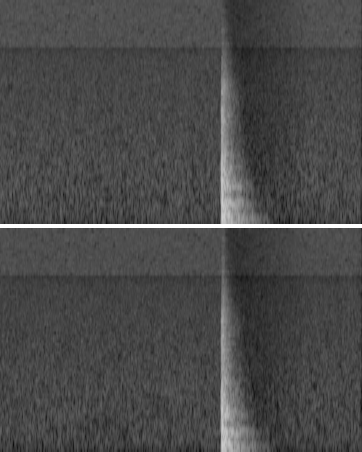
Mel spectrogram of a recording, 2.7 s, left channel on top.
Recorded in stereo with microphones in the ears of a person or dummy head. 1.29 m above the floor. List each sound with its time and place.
1.7 s a thud: centre (ahead or behind), 0.6 m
